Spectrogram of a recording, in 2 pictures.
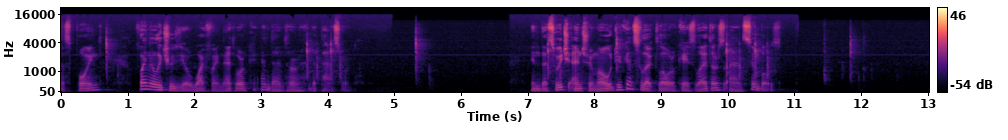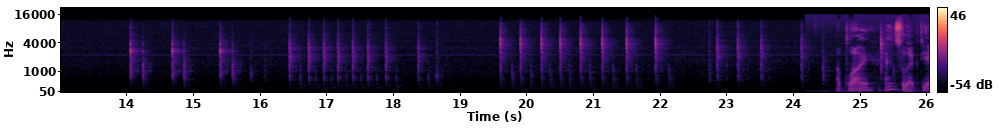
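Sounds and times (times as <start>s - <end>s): plastic buttons clicking: 3.6s - 4.4s, 9.9s - 10.8s, 25.2s - 25.6s.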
